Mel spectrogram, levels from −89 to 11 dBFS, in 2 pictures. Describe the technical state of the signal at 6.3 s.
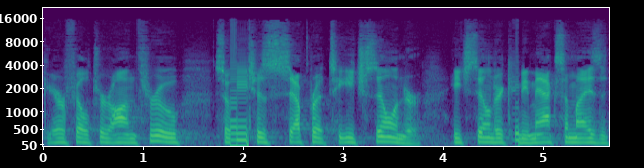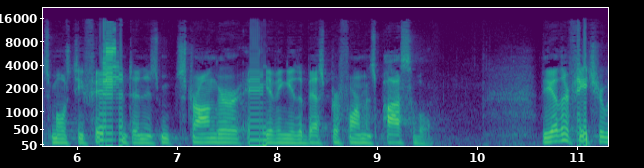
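At 6.3 s the audio is inside a short span of misplaced energy, a chirp, squeak, blip, noise burst or brief hole, running from 6.22 to 6.45 s. This is a corrupt frame decoded: bit errors hit about seven consecutive compressed frames, and the decoder played them anyway, misreading gains and codes and putting energy at the wrong frequencies.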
